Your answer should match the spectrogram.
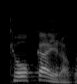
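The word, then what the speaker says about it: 協会: 이렇게 돼 있더라고요 근데 일본어 발음으로 협회가 교회예요 발음이 똑같아요 교가이라고 해서 협회도 되기도 하고 교회가 되기도 합니다 지금 뭐 교회라고 말하기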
